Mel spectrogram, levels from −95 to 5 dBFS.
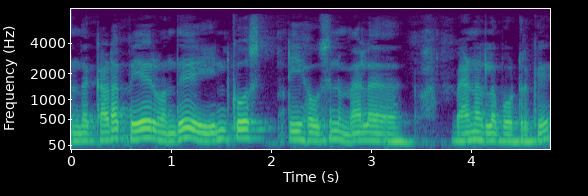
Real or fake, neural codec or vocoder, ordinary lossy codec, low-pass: fake; vocoder, 44.1 kHz, 80 mel bands, Vocos; MP3, 48 kbps; 7.2 kHz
